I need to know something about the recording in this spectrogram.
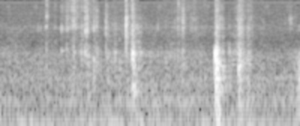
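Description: Light crinkling and small clicks of a sealed baseball card pack's wrapper being handled, with one sharper click about one and a half seconds in.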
